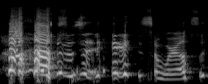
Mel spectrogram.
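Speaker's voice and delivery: high, laughing giggle. Real, not acted. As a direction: laugh through the words. Laughs at own joke.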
